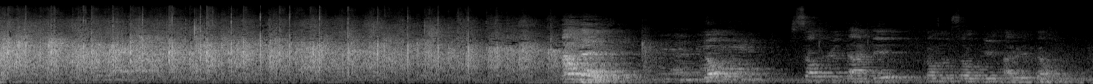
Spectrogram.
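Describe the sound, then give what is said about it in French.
An audience at a church service applauds with dense, steady clapping through the first half, which then gives way to a voice speaking. “Que Dieu nous fortifie. On acclame le Seigneur.”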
